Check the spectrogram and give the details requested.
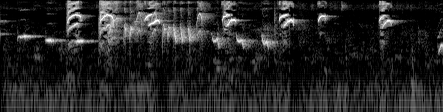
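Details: Mini green leafbird belting out training master song: a level whistle, rapid high looping chirps and buzzy trills, then spaced bright hooked notes about every half second, quiet surroundings.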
